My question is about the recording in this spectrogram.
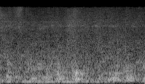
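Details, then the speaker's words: Ski boat inboard engine running in a boat house at high idle: steady, even drone with no knocks, misses or surging; sounds healthy. "And you can hear it. That's what it sounds like on high idle."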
